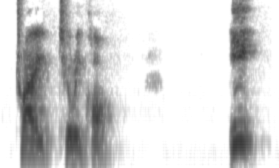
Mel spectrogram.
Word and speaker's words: 一: Yi is the pronunciation, and it means one.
